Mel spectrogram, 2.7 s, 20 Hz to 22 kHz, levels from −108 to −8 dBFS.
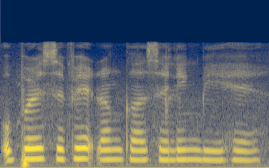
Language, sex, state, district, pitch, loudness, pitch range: Hindi, female, Arunachal Pradesh, Papum Pare, 230 Hz, -17 LUFS, 220-240 Hz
